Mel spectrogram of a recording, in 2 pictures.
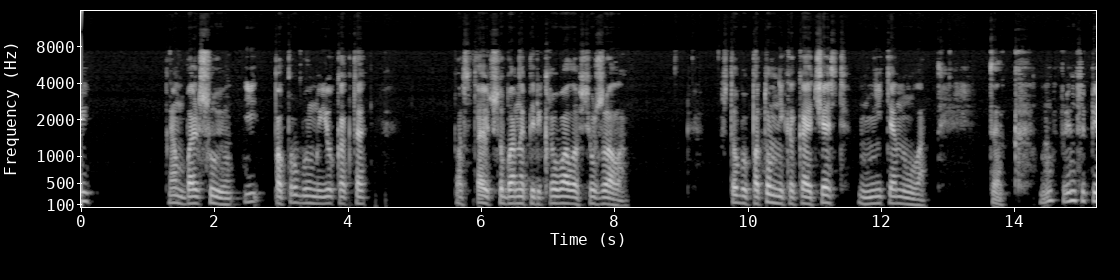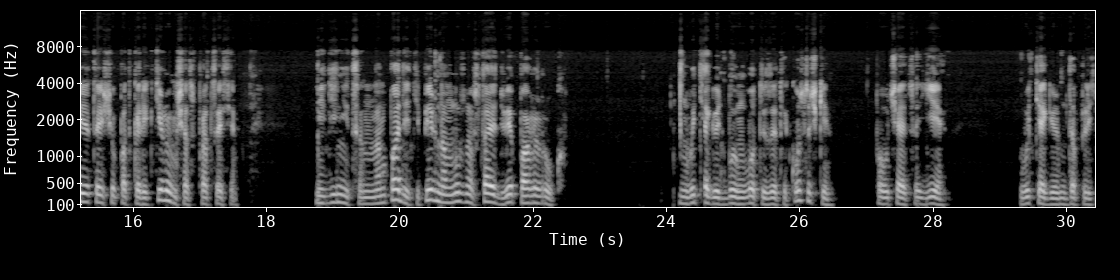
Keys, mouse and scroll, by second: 3.2 click, 4.3 g, 6.6 middle click, 13.0 middle click, 18.8 KP_1, 20.0 shift+middle click, 20.7-21.8 scroll up 4, 22.1 middle click, 23.6 middle click, 24.8 click, 27.7 e, 29.9 middle click, 30.1 middle click.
